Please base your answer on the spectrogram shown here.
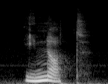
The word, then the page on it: toward: American English; [tə.ˈwɔɹd]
